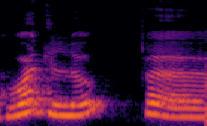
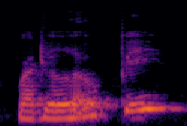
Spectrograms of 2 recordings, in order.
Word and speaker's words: Guadeloupe: It's part of Guadeloupe, which is Guadeloupe, perhaps in English.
